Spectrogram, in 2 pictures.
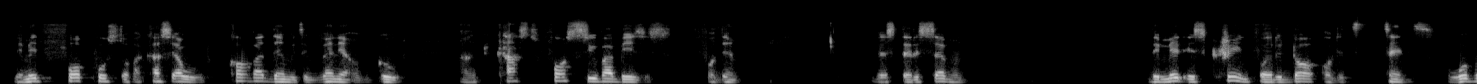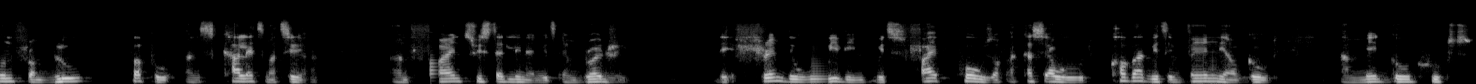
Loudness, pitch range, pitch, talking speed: -24 LUFS, 110-140 Hz, 125 Hz, 135 wpm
